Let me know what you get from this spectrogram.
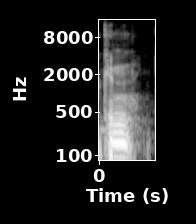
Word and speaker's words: SIE: One special thing happening, if I can talk, April 28th at the CIE Film Center. I think I put those. – S-I-E.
